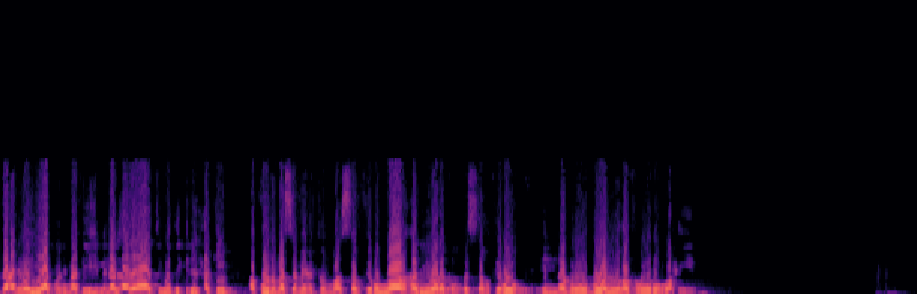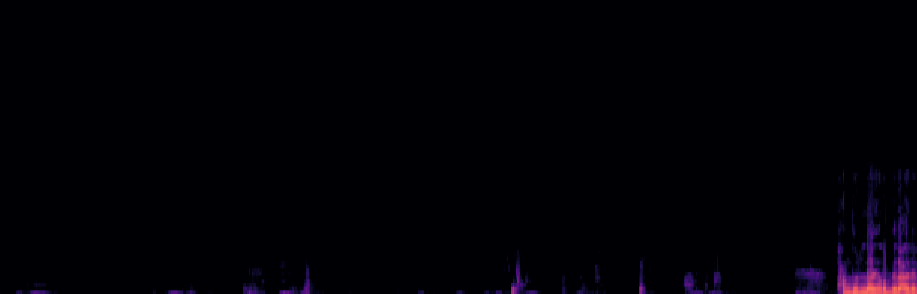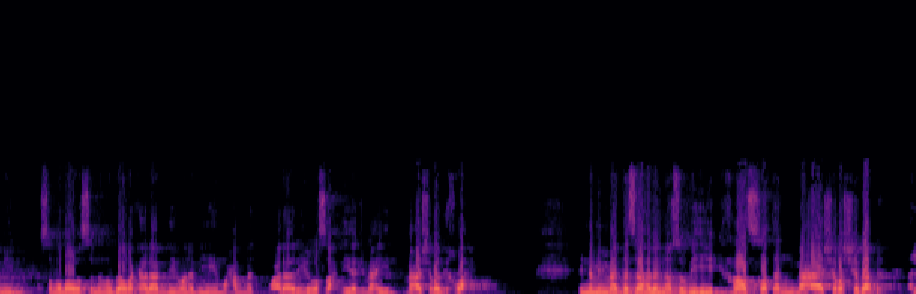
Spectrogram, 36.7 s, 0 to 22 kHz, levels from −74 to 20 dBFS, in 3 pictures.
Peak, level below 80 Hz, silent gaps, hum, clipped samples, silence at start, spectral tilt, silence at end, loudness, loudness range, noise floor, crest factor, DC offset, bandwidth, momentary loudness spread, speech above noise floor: -4 dBFS; -50 dBFS; 14.00-14.05 s, 14.12-14.22 s; none; under 0.1%; 0 s; -7 dB/octave; 0 s; -16 LUFS; 6 LU; under -90 dBFS; 14 dB; under 0.1%; 10 kHz; 10 LU; over 75 dB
